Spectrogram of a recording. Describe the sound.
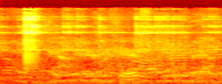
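Beer glasses, including a shaker pint glass, clink together in a toast with the person next to the speaker: one bright knock followed by a couple of softer taps, with a low murmur of voices in the background.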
